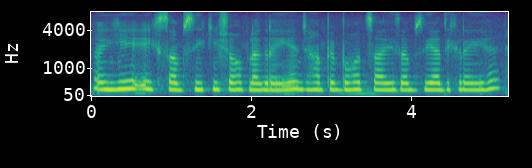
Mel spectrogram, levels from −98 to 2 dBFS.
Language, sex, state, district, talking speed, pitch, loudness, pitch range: Hindi, female, Uttar Pradesh, Lalitpur, 185 wpm, 245 Hz, -13 LUFS, 240-250 Hz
